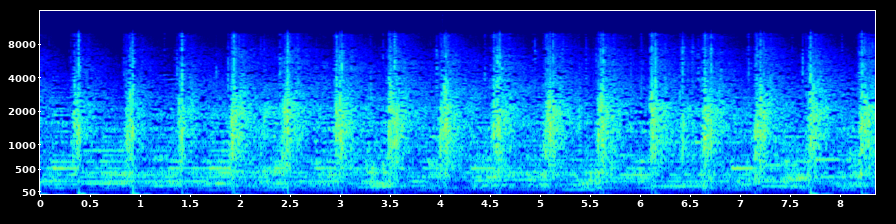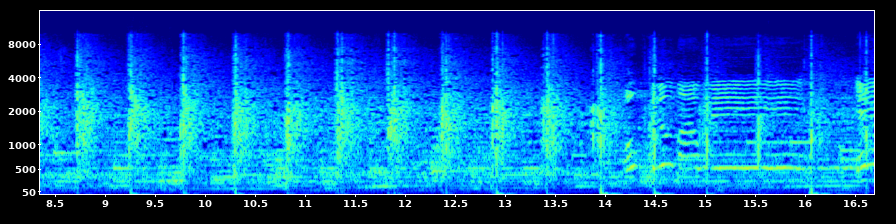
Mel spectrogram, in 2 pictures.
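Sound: audience clapping and cheering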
